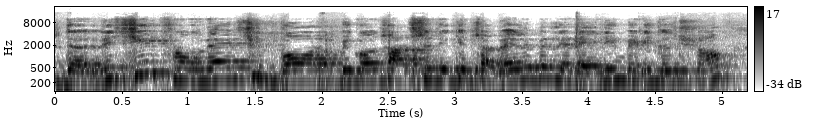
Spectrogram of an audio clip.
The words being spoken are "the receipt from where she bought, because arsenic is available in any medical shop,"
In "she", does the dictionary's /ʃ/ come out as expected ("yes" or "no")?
no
